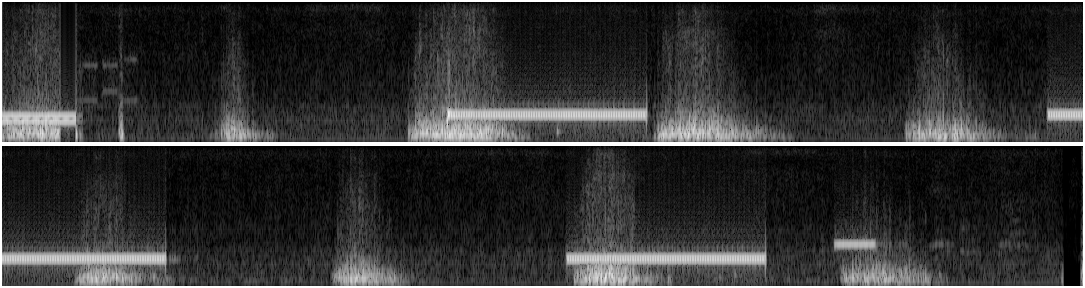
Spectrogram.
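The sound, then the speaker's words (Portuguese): Telephone call-transfer tones sound over a narrow phone line: three long, steady mid-pitched beeps of about two seconds each, with short spoken bursts between them and a brief higher tone near the end. “A ligação fica muda, mas não desliga, tá? Tá bom, obrigado. Transferência.”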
